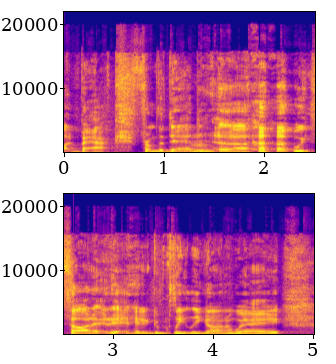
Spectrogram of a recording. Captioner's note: chuckles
